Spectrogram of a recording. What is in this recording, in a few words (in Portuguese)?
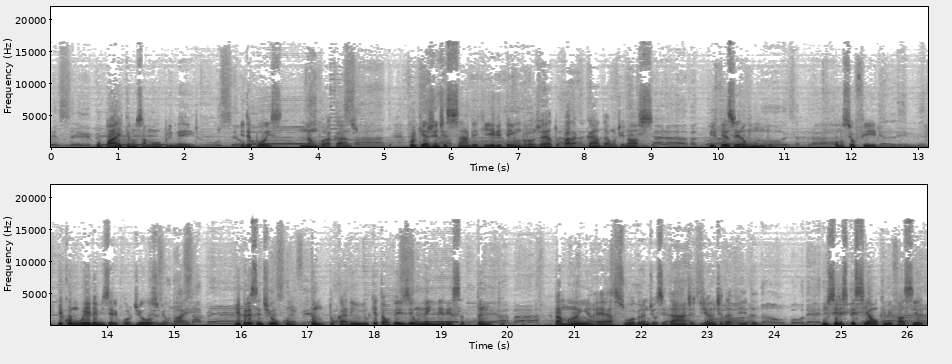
masc gospel, Dia dos Pais Evangélico – Voz Masculina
